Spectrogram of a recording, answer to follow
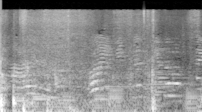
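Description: Children's voices chattering, with music underneath. A sharp knock at the very start as the cardboard box of toy cars is handled, with a few lighter knocks after.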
